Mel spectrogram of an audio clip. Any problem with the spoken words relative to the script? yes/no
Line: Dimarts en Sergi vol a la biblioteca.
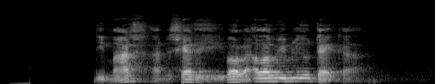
no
